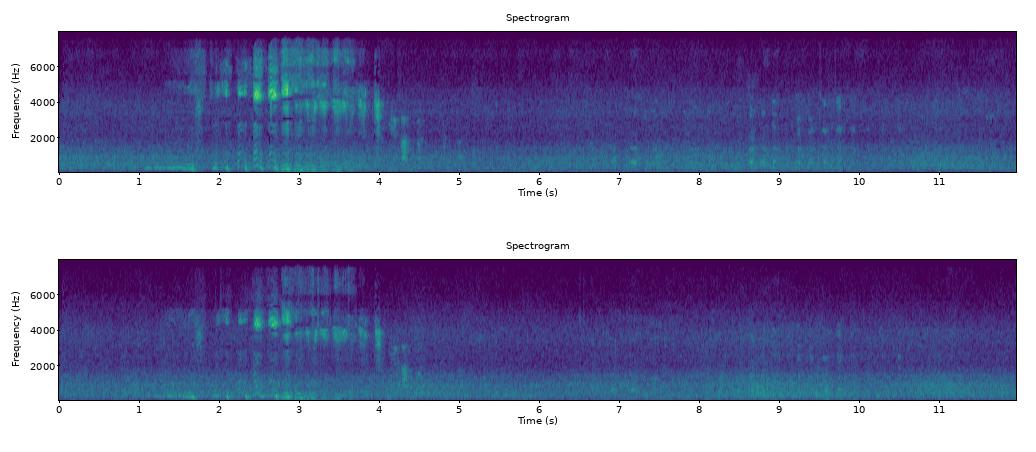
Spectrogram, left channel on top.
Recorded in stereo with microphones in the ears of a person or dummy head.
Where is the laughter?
40° left (ahead or behind), 0.8 m.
